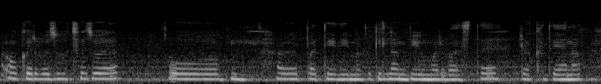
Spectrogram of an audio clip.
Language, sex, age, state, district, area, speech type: Dogri, female, 18-30, Jammu and Kashmir, Jammu, rural, spontaneous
